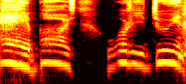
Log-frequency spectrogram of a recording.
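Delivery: put-on high-pitched yelling. Retelling how a girl yelled after they hopped a fence: imitating a girl yelling. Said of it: "there's some girl yelling".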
